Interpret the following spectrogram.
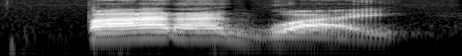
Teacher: No tritongo, eu tenho uma posição fixa, eu tenho a vogal no meio e as semivogais nas periferias. Paraguai, então temos semivogal, vogal e semivogal.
